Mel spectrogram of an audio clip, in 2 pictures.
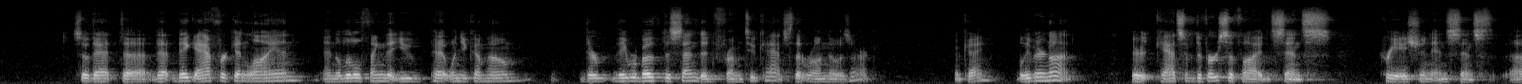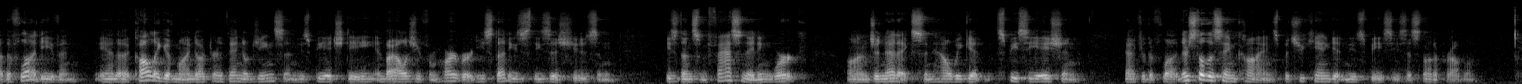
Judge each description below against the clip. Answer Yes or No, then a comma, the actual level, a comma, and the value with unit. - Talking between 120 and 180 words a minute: No, average, 190 wpm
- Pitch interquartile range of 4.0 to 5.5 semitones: No, average, 3.2 semitones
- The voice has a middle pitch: Yes, medium, 145 Hz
